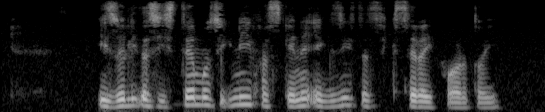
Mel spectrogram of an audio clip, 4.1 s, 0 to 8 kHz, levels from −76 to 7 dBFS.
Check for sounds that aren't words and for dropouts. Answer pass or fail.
pass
